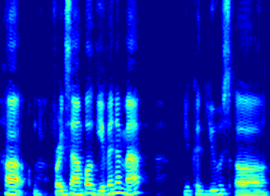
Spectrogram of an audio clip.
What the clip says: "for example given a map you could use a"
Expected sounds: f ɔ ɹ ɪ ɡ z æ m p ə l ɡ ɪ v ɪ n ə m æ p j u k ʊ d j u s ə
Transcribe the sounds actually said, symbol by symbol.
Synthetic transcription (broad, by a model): f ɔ ɹ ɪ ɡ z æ m p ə l ɡ ɪ v ɪ n ə m æ p j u k ʊ d j u s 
